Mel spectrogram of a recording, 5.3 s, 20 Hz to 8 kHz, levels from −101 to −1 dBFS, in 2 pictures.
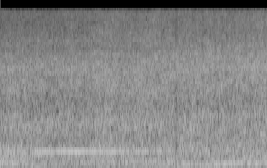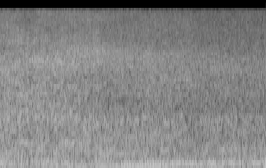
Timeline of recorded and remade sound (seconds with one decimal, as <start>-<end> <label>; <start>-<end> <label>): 0.0-2.8 recorded; 2.8-3.7 remade; 3.7-4.8 recorded; 4.8-5.3 remade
